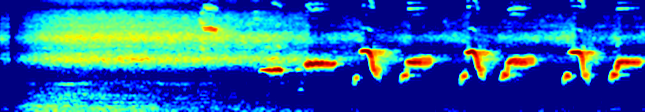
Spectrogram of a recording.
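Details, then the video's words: Common hill myna singing solo alongside a white-rumped shama: after a noisy start, a loud whistled phrase of a sharp falling note and a rising-then-level note repeats about once a second. "Chim nhồng và choè lửa hót solo"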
